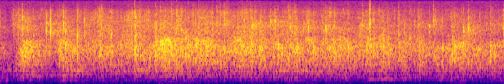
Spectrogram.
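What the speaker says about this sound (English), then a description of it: "Can we give them a round of applause?" A crowd at a Brooklyn Pride kickoff ceremony at Brooklyn Borough Hall applauds in a sustained, dense wash of clapping that holds steady and fairly distant throughout.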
